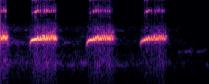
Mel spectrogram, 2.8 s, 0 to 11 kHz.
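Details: Hwamei female, 22 July 2021. Gives four upslurred, slightly buzzy whistles roughly every 0.7 seconds, each with a thin high overtone, then silence.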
